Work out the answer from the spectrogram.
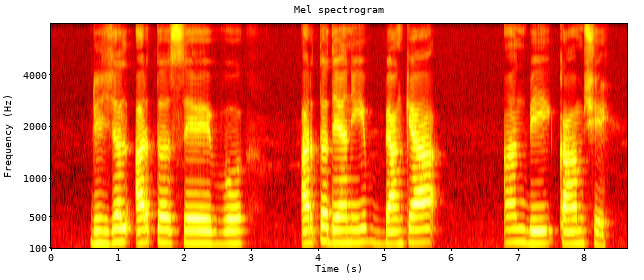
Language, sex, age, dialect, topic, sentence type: Marathi, male, 18-24, Northern Konkan, banking, statement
